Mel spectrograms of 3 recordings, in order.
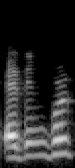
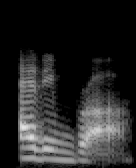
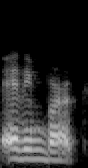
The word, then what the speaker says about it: Edinburgh: think uh usually non-native uh people would say edinburgh because they have no idea how people in uk pronounce this particular city however the correct pronunciation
